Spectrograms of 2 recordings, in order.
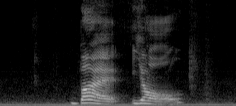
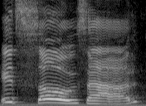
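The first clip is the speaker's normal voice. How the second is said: mock pity; 4 dB louder, much slower than usual. Real, not acted. Mock pity over her tweet.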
